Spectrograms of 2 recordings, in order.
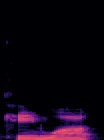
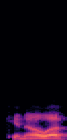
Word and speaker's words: quinoa: being fancy things like uh quinoa or depends how you pronounce it kinoa for people that are probably given it a first attempt keiz how it's actually said uh ble wheat po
